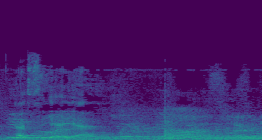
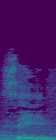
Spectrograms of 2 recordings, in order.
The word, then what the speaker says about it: Sean: Corey's middle name is Sean, S-E-A-N. Granny refused to pronounce Sean as Sean because that was completely ridiculous. Everyone knows that Sean is pronounced Scene, S-E-A-N is Scene.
